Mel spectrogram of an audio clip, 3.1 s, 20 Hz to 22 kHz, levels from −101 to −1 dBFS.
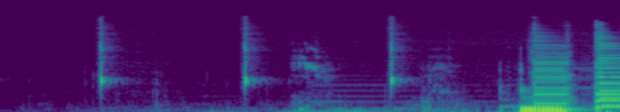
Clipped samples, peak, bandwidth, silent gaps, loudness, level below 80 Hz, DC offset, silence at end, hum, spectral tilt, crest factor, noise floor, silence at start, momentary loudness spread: under 0.1%; -10 dBFS; 8.2 kHz; none; -25 LUFS; -34 dBFS; under 0.1%; 0 s; none; -8.5 dB/octave; 20 dB; -80 dBFS; 2.6 s; 23 LU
